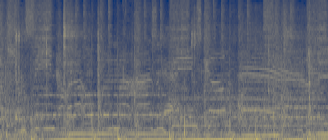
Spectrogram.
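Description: Skateboard wheels rolling and boards clacking and sliding on the wooden ramps and benches of an indoor skatepark, under loud hip-hop music with a heavy bass line.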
